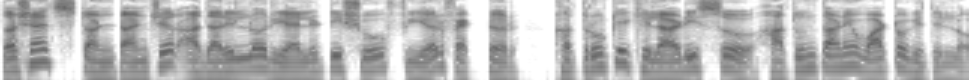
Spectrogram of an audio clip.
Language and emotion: Goan Konkani, neutral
